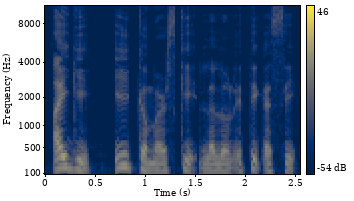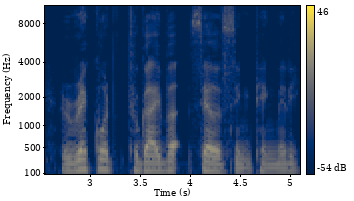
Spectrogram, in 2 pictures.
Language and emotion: Manipuri, happy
